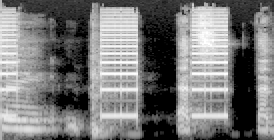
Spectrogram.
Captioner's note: repeating beeps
